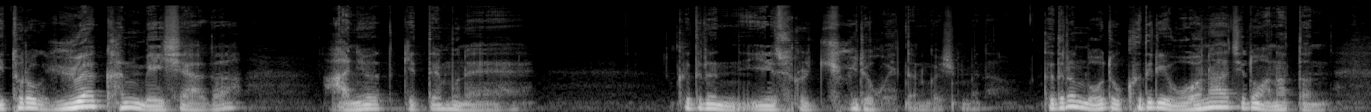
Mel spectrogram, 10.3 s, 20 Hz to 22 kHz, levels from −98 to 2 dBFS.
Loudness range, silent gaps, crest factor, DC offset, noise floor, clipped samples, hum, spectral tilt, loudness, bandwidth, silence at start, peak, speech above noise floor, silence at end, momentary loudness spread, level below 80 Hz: 8 LU; none; 20 dB; under 0.1%; -69 dBFS; under 0.1%; none; -9 dB/octave; -27 LUFS; 13.5 kHz; 0 s; -8 dBFS; 43 dB; 0.35 s; 19 LU; -50 dBFS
